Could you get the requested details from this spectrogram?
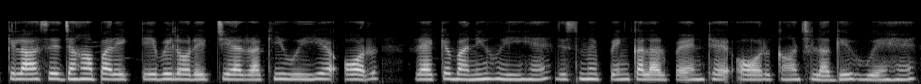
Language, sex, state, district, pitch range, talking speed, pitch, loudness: Hindi, female, Bihar, Samastipur, 225-245 Hz, 180 wpm, 235 Hz, -18 LUFS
